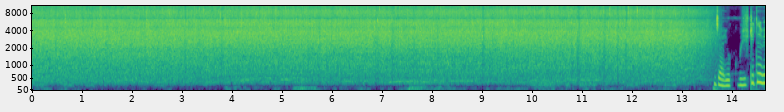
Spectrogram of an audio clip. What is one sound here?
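Water rushes and splashes steadily around bare feet.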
